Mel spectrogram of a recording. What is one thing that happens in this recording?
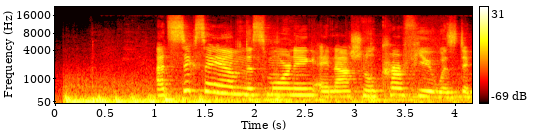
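A woman speaks calmly and formally through a microphone.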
